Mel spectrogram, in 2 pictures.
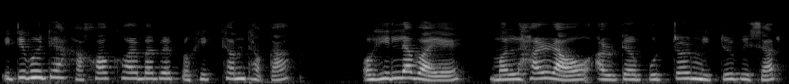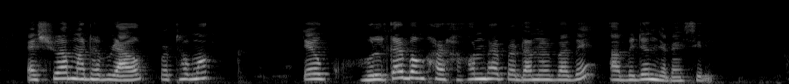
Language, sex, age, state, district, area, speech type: Assamese, female, 60+, Assam, Tinsukia, rural, read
